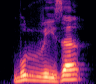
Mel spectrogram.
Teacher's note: را کے نیچے زیر ہے، اس کو موٹا نہیں کریں گے، اور زیر زبر اور پیش کو لمبا نہیں کرتے بلکہ ان کو ویسے ہی پڑھیں گے، یعنی کہ لمبا کرنے کے بغیر۔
